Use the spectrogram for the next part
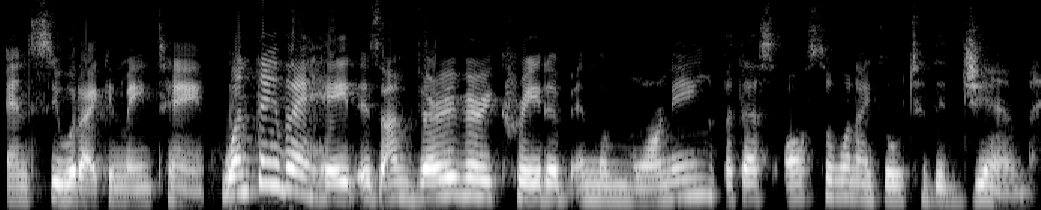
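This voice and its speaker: Slightly raspy, lower-pitched woman vlogging. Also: darkish tone. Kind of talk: casual personal vlog narration.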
